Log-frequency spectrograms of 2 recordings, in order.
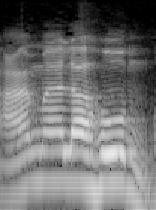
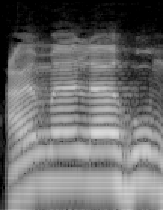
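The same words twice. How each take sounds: First: The final vowel sounds like o. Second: The final vowel is a short u. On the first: The speaker calls it wrong. "bukan amalahum" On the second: The speaker calls it right. "H U M, bukan H O M"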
